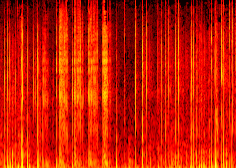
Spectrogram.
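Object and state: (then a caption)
Plastic lotion tube. A small red squeezable plastic hand-cream tube, held close to a fluffy microphone, is tapped and scratched with long acrylic nails. Rapid, sharp, bright clicks and taps come in quick succession, broken by a few longer scratchy, crackling bursts, with very little ring after each hit.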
